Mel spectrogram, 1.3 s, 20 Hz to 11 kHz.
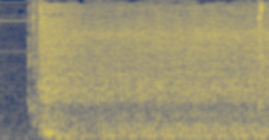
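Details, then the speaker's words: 1982 Porsche 911 Slantnose, start attempt after 20+ years: starter churns at an even cranking beat with relay clicking but no fuel pump hum; engine never catches. Relay tested fine, fuel pump probably seized. "you can hear it clicking but the fuel pump is not running and you can hear it clicking also when you um actually start cranking cuz the fuel pump typically doesn't run in the on position it's going to run"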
